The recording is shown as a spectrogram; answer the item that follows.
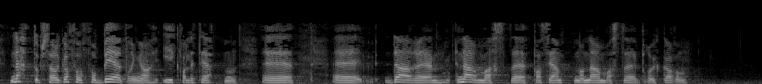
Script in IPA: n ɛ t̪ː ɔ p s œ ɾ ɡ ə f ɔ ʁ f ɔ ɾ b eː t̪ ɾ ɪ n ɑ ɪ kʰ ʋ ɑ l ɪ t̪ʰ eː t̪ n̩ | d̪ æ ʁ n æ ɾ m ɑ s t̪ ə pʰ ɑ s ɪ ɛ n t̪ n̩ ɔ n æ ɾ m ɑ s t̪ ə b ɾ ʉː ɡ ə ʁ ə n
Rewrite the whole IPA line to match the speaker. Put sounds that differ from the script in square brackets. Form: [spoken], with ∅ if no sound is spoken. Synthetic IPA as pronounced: n ɛ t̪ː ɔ p s œ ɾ ɡ ə f ɔ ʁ f ɔ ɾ b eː [d̪] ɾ ɪ [ŋ] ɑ ɪ kʰ ʋ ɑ l ɪ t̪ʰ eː t̪ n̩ | d̪ æ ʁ n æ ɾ m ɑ s t̪ ə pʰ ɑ s ɪ ɛ n t̪ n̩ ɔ n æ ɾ m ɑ s t̪ ə b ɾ ʉː [k] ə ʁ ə n

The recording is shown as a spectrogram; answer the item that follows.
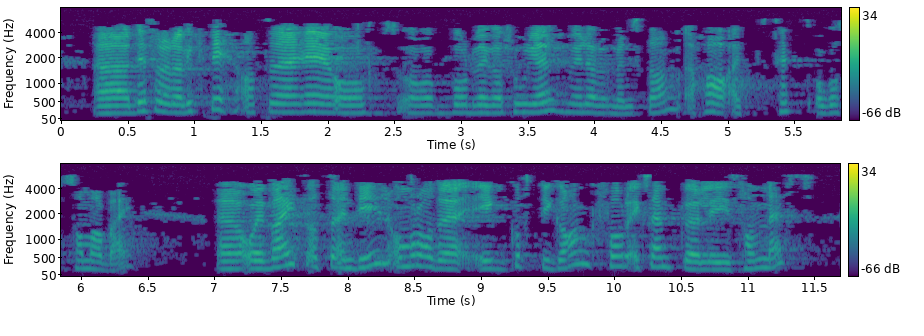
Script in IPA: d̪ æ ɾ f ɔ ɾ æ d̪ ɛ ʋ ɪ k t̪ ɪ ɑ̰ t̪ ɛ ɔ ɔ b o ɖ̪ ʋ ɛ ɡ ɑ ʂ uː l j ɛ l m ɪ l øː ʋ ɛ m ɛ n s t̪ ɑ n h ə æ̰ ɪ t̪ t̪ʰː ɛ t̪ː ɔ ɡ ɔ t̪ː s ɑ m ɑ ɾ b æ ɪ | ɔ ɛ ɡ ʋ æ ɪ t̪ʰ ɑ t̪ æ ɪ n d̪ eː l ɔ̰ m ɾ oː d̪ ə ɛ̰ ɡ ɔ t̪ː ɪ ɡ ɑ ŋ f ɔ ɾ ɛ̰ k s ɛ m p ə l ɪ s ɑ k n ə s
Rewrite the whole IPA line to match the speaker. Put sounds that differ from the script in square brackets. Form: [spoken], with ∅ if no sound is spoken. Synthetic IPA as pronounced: d̪ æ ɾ f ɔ ɾ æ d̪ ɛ ʋ ɪ k t̪ ɪ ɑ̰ t̪ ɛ ɔ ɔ b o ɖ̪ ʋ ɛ ɡ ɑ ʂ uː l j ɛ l m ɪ l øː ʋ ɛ m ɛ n s t̪ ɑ n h [ɑ] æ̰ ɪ t̪ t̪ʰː ɛ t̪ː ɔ ɡ ɔ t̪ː s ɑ m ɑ ɾ b æ ɪ | ɔ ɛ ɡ ʋ æ ɪ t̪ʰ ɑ t̪ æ ɪ n d̪ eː l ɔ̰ m ɾ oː d̪ ə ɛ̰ ɡ ɔ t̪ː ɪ ɡ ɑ ŋ f ɔ ɾ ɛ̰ k s ɛ m p ə l ɪ s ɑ [∅] n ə s

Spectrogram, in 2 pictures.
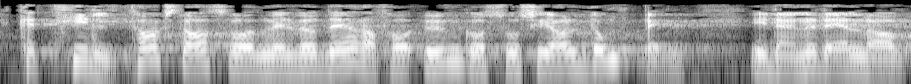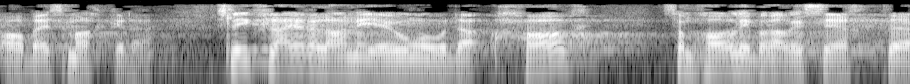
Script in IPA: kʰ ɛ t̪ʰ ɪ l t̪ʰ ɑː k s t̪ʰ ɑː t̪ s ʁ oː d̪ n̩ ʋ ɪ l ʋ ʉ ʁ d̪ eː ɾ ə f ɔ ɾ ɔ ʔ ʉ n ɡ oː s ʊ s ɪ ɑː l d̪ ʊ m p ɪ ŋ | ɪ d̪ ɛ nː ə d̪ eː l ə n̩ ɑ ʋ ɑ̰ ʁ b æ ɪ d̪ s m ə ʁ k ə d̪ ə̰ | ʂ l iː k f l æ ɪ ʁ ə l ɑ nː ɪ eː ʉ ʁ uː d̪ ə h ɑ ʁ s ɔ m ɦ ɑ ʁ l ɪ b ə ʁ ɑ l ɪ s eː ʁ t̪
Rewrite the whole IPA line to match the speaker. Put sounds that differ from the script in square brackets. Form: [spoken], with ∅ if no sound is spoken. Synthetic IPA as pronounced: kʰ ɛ t̪ʰ ɪ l t̪ʰ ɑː k s [t̪] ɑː t̪ s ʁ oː d̪ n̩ ʋ ɪ l ʋ ʉ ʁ d̪ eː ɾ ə f ɔ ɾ ɔ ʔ ʉ n ɡ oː s ʊ s ɪ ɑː l d̪ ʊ m p ɪ ŋ | ɪ d̪ ɛ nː ə d̪ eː l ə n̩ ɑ ʋ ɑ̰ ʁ b æ ɪ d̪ s m [ɑ] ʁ k ə d̪ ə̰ | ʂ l iː k f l æ ɪ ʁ ə l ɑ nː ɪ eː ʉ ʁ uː d̪ ə h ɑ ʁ s ɔ m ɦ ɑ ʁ l ɪ b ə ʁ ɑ l ɪ s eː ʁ t̪

